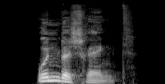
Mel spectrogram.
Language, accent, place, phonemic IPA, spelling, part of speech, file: German, Germany, Berlin, /ˈʊnbəˌʃʁɛŋkt/, unbeschränkt, adjective, De-unbeschränkt.ogg
- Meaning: unlimited, unrestricted, unbounded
